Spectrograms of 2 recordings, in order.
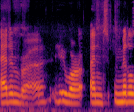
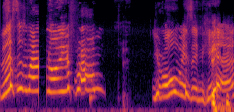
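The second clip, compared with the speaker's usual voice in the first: shrill, loud, very high-pitched shout; 6 dB louder than usual. Retelling pointing at a friend in a restaurant: retelling a shout. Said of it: "I just pointed at him and I shouted".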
